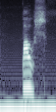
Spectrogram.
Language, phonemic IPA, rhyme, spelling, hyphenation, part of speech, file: Dutch, /pɑu̯s/, -ɑu̯s, paus, paus, noun, Nl-paus.ogg
- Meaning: pope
